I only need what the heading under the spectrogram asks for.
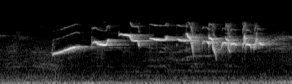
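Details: Fierce oriental magpie-robin singing, meant as a lure to draw other magpie-robins into song. A long rising whistle leads into rapid chattering, trilled notes repeated several times a second.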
